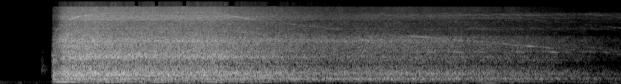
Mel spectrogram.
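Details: Dyson UP19 upright vacuum running with the filter removed: loud, even rush of air, steady with no whistle on top; clean normal run, confirming the whistle came from a gap at the filter.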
